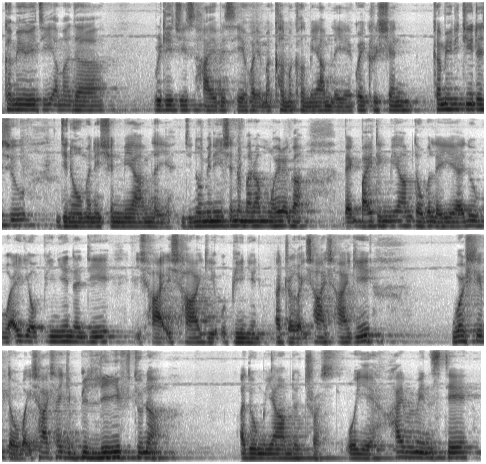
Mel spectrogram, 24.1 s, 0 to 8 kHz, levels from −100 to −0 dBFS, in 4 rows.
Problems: background sounds at intervals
